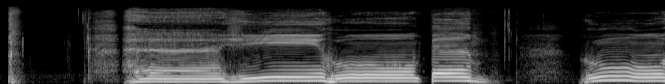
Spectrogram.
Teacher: Huruf ha ini berasal dari pangkal tenggorokan di mana tenggorokan bagian bawah ya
